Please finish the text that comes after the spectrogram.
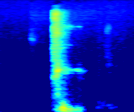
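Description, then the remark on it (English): A person briefly imitates a bear cub's growl: one short, rough, throaty burst, fairly loud, with no talking around it. “And no, it would be a bear growl”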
